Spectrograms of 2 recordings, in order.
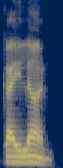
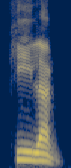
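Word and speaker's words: Kylan: to us and say it is not Kyan it is pronounced as Kean just because of pronunciation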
